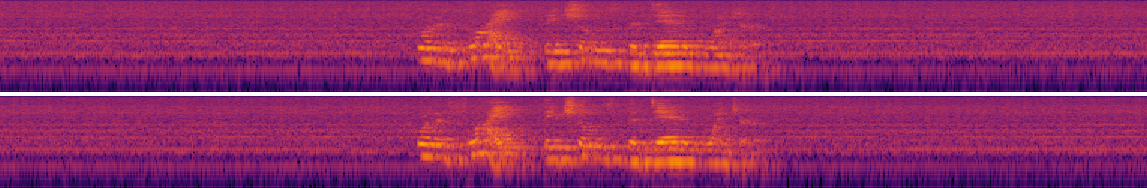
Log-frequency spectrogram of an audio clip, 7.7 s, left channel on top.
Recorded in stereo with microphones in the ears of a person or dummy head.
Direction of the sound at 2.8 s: 30° right (ahead or behind).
